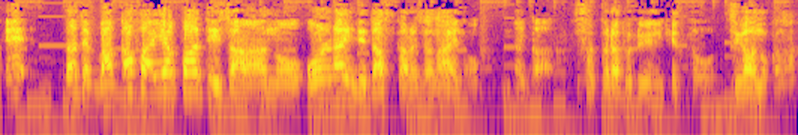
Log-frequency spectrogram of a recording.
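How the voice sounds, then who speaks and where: A man's voice: mid-range voice, very animated, quick pace, vocal fry, sharp tone, slightly rough. A man in a casual podcast chat over a video call, telling stories eagerly with jokey asides. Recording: video call with music behind.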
